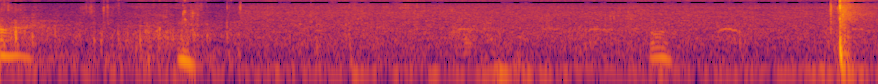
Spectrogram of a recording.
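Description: Quiet outdoor background with two brief wordless human vocal sounds: a short grunt that falls in pitch about a second in, and a smaller one a little after three seconds.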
